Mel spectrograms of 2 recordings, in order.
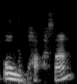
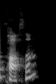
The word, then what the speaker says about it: opossum: you pronounce this animal it is the opossum not the possum a lot of people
